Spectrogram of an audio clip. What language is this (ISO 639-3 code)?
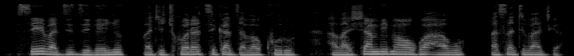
sna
